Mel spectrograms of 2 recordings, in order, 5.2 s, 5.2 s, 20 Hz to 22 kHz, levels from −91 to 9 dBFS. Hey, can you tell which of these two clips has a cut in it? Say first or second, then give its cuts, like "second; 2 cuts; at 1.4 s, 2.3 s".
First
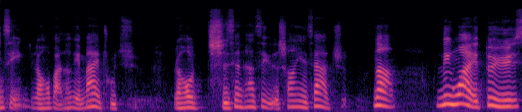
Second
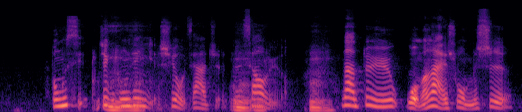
first; 1 cut; at 3.7 s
